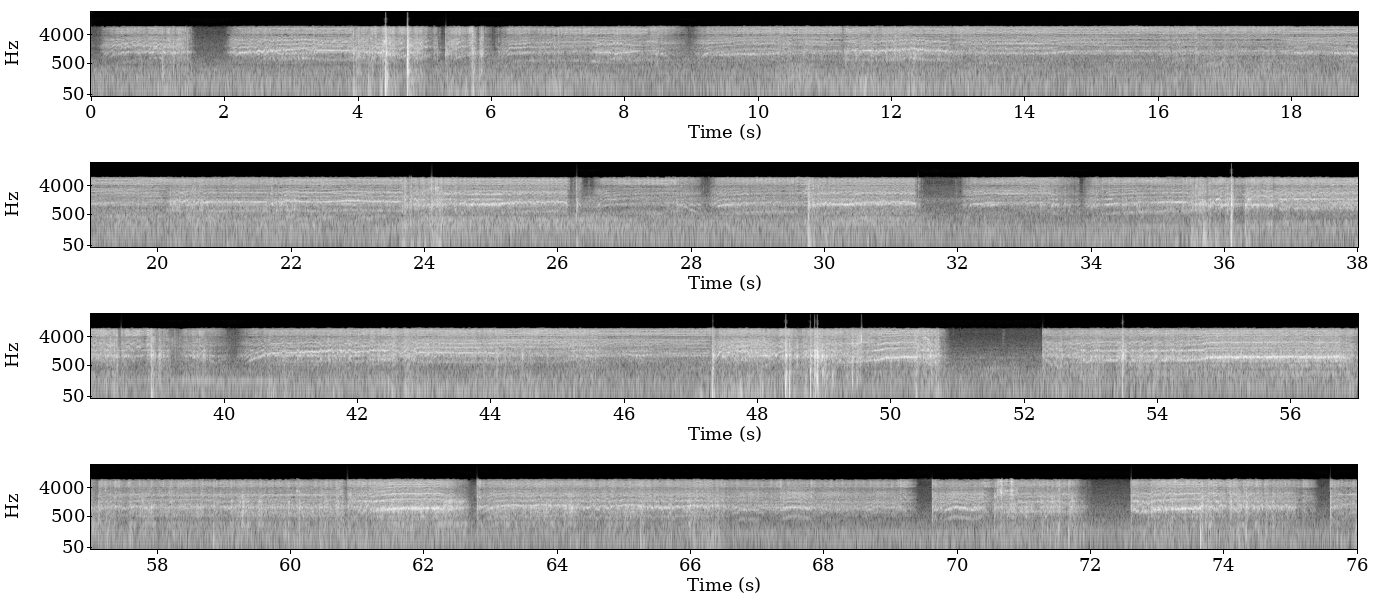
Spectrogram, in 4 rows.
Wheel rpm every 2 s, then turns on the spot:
90, 120, 140, 130, 110, 160, 160, 160, 160, 160, 160, 160, 150, 110, 120, 120, 100, 130, 180, 120, 120, 160, 170, 160, 180, 80, 150, 220, 190, 220, 200, 150, 210, 190, 150, 160, 120, 160.
56-58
